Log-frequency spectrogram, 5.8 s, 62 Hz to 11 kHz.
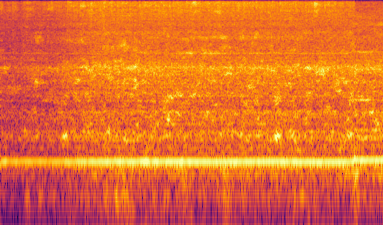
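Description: A 1500-watt steel bush blender switches on and runs at high speed, a loud, steady motor whine holding constant after a brief ramp-up.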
